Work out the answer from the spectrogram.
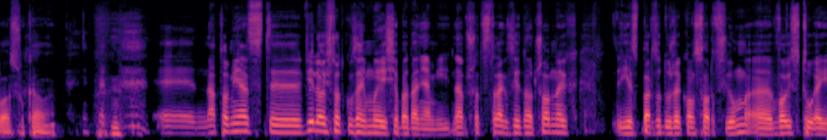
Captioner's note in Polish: śmiech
